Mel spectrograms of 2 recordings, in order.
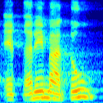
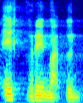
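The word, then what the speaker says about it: عكرمة: muawiyatu bukan muawiyatun dan iqrimatu bukan ikrimatun semuanya yang berakhiran tak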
